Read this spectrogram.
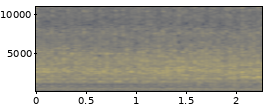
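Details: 2017 Isuzu Panther LS Turbo diesel, 130,000 km, at idle: even clatter with a steady rhythm and no uneven beats, described as stable with good injector nozzles and pump; exhaust smoke barely visible and clean; healthy idle.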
